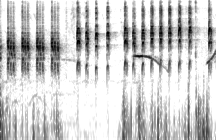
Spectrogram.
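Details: Long-tailed shrike lure song. Harsh grating notes repeat several times per second, and smooth falling and rising whistles are mixed in. Low rumbling background noise accompanies the calls.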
